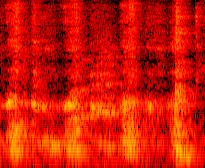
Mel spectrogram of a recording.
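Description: Scissors snip through cloth.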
